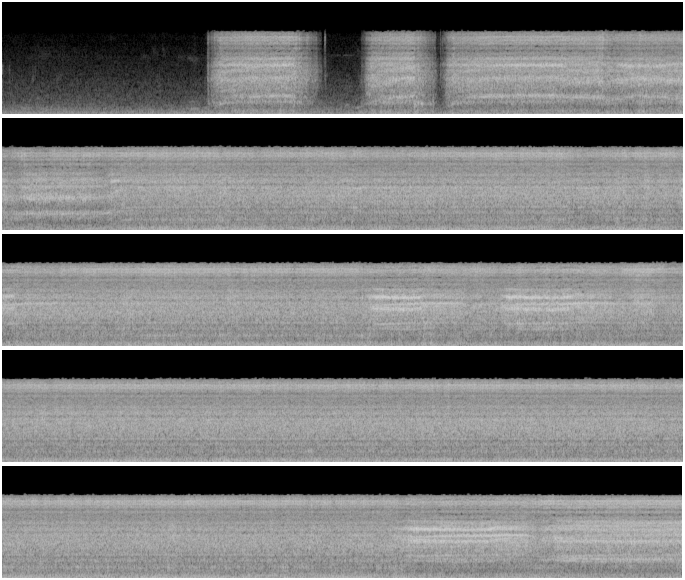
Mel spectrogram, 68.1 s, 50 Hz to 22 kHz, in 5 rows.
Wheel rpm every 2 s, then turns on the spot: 0, 0, 100, 40, 100, 160, 160, 160, 220, 230, 230, 230, 230, 230, 230, 230, 230, 220, 220, 220, 230, 230, 230, 240, 230, 230, 230, 230, 230, 230, 240, 220, 220, 210.
none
